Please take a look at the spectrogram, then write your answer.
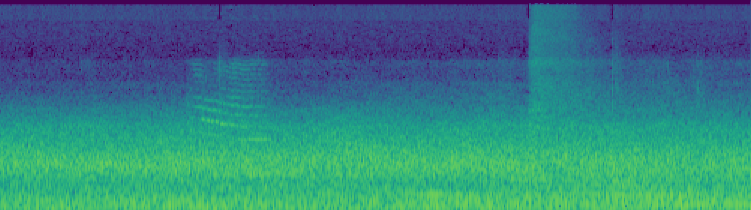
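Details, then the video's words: A wary, suspicious cat, apparently reacting to a strange sound, gives one short, falling, tonal meow lasting about half a second. A steady low rumble like engine or traffic noise runs underneath, and a brief hissing burst follows later. "의심이 많은 야옹이~~~~ 이상한 소리가 들리나봐요"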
